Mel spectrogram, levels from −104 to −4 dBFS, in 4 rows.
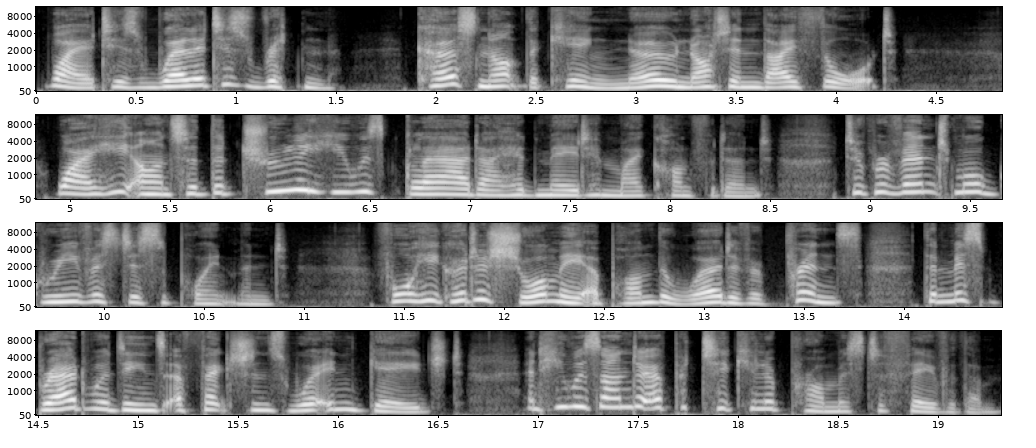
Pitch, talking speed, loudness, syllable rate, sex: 230 Hz, 185 wpm, -18 LUFS, 5.5 syllables/s, female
